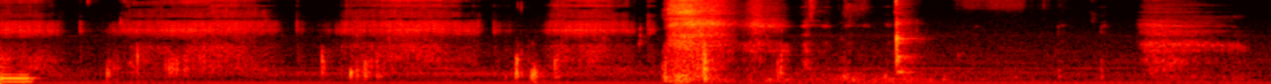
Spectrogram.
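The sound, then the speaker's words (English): A loud, wet slurp bursts out midway, sharp and hissy, surrounded by smaller scattered mouth and clinking noises over a steady low hum. “That was some loud slurping right there.”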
